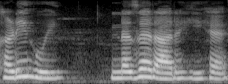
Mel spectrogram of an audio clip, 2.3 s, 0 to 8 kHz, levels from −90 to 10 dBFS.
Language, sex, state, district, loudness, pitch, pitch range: Hindi, female, Chandigarh, Chandigarh, -13 LUFS, 225 Hz, 210-240 Hz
